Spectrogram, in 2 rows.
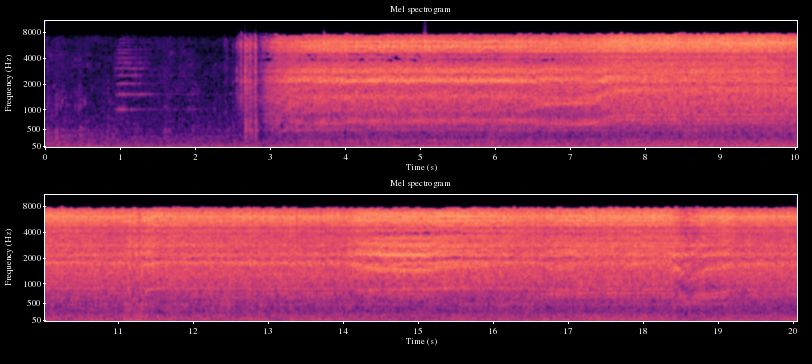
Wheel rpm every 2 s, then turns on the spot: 0, 30, 150, 170, 220, 230, 230, 220, 230, 200.
none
